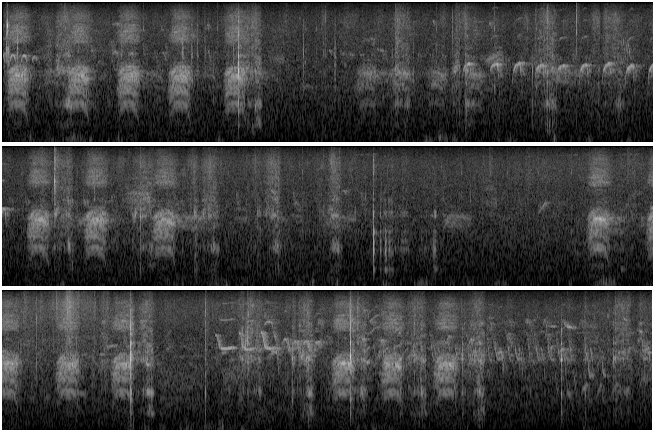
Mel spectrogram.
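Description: Birds calling: one bird gives runs of four to six loud calls at about two a second, repeated four times, and about a quarter of the way in another gives a quicker run of short, higher chirps.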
